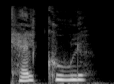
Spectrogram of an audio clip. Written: kalkkule

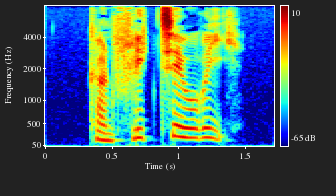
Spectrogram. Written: konfliktteori

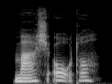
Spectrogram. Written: marchordre

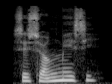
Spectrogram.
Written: sæsonmæssig

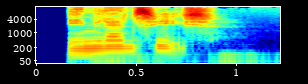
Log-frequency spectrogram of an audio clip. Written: indlandsis

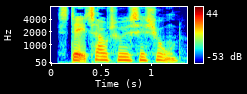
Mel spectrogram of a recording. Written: statsautorisation

